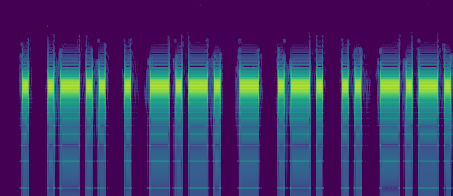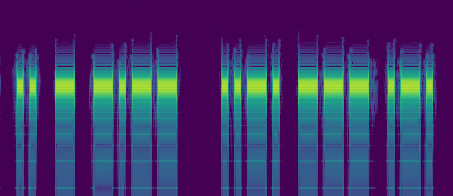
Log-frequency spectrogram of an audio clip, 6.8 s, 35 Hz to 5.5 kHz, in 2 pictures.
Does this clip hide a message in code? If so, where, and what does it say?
Yes: Morse code from 0.2 to 6.6 s, heard as a keyed tone, about 25 wpm, 600 Hz. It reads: ELECTRICITY FOR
